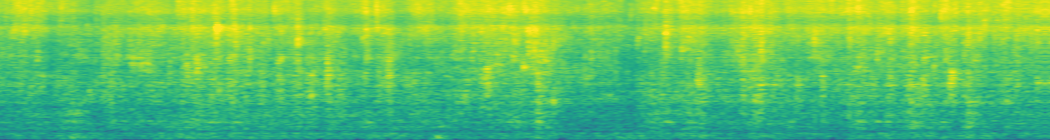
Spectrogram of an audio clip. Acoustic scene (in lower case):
kitchen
